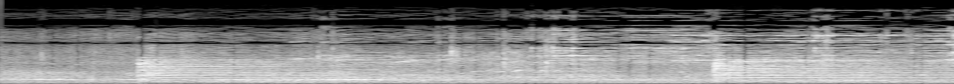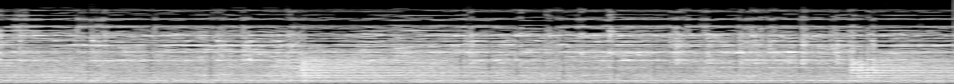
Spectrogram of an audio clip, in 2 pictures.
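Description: A large bell tolls slowly, each stroke ringing out and fading.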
